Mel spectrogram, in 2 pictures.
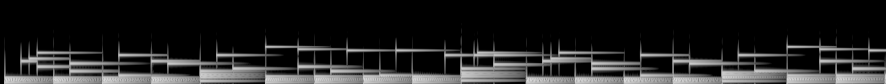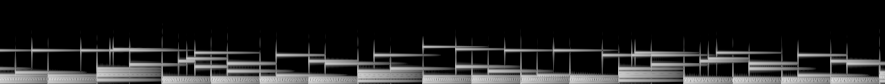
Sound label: Loop Sine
